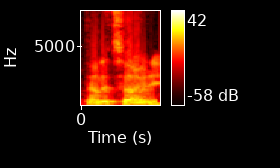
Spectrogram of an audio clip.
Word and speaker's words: panettone: I didn't spell it right, but was it panalone, the cake bread panalone? Is that how you say it? That's what. – Panettone, isn't it? – Yeah, panettone.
